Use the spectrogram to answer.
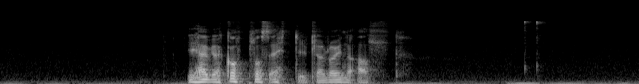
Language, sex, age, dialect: Faroese, male, 15-35, Suðurstreymoy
